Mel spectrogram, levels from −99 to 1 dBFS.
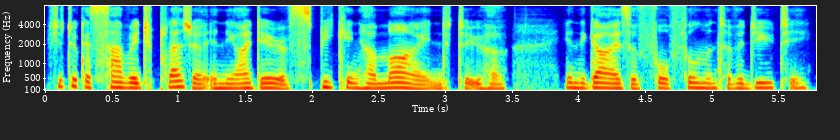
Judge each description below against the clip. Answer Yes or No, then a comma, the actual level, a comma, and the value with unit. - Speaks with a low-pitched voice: No, medium, 165 Hz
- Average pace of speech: No, fast, 230 wpm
